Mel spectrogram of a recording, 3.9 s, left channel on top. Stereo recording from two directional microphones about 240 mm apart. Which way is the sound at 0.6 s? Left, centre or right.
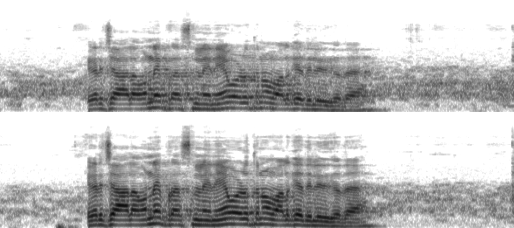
Right.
